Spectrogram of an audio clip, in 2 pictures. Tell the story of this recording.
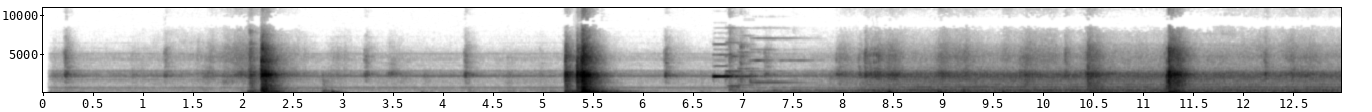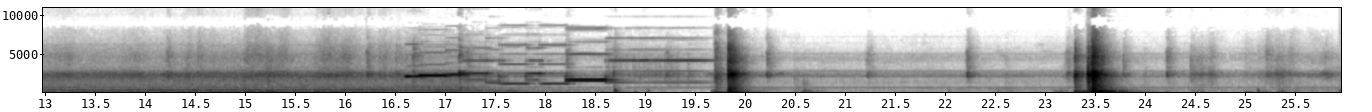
I opened and closed the microwave, started it and went to the balcony door to open it to let in some fresh air. Then I went back to open the finished microwave and open and close it again.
